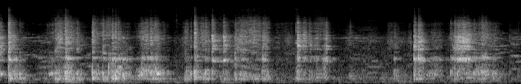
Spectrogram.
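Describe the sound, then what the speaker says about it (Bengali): A thick four-egg omelette in a pan is cut into small pieces with a utensil, producing a string of irregular clinking and scraping taps against the cookware, close and moderately loud with no speech. "ডিমটাকে এখন আমি কেটে নিব"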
